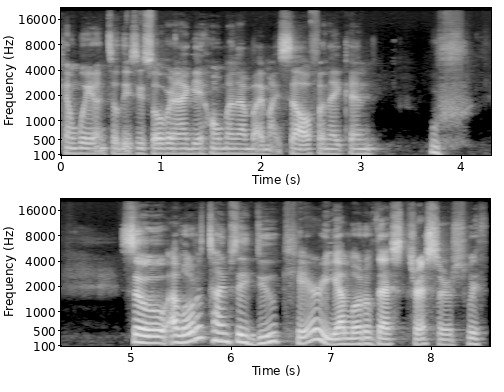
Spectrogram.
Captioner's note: exhale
